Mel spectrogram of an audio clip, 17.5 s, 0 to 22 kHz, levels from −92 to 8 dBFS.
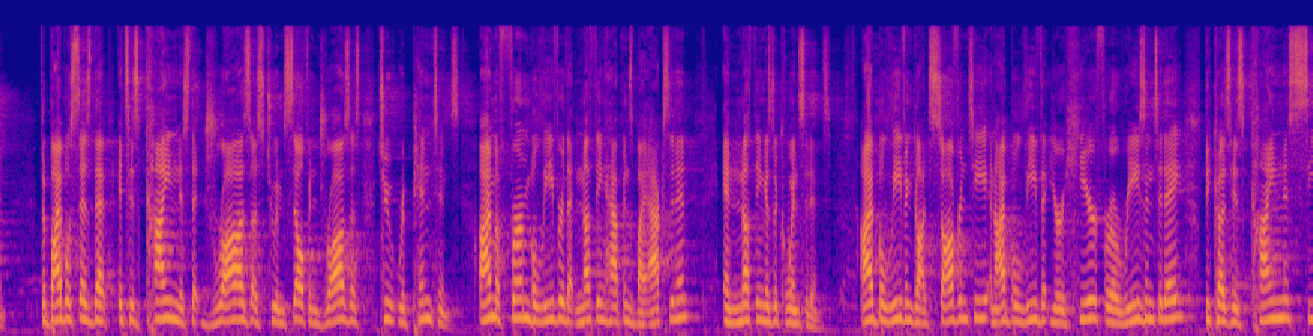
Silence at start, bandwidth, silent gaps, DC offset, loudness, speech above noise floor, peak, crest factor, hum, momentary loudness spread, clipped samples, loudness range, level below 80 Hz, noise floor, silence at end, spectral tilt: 0 s; 16.5 kHz; none; under 0.1%; -19 LUFS; 31 dB; -2 dBFS; 16 dB; none; 11 LU; under 0.1%; 2 LU; -50 dBFS; -50 dBFS; 0 s; -4.5 dB/octave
